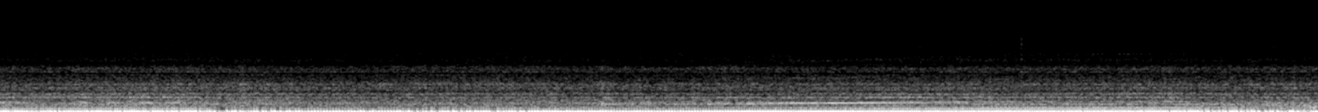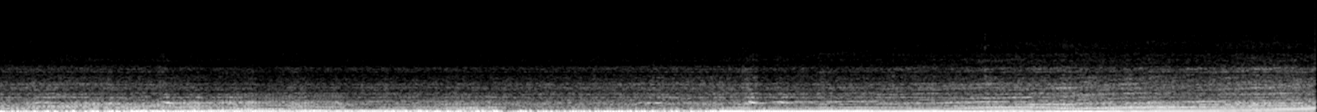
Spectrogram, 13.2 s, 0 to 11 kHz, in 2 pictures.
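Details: 2010 R6 four-cylinder revving up and down, lumpy and uneven through the rise; misfire found to be bent valves in cylinder 4, leaving the bike running on three cylinders.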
